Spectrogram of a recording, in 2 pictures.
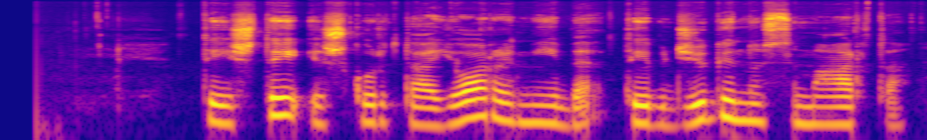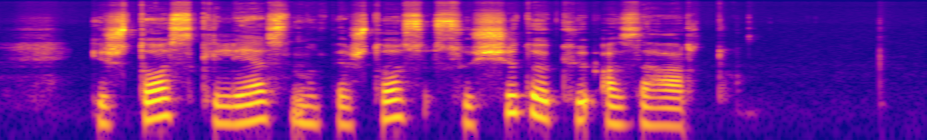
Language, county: Lithuanian, Vilnius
